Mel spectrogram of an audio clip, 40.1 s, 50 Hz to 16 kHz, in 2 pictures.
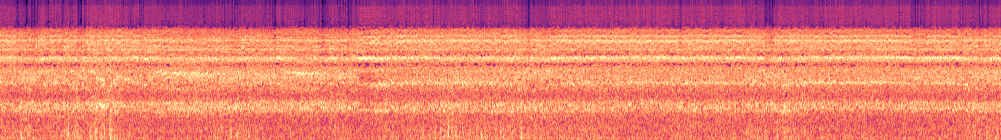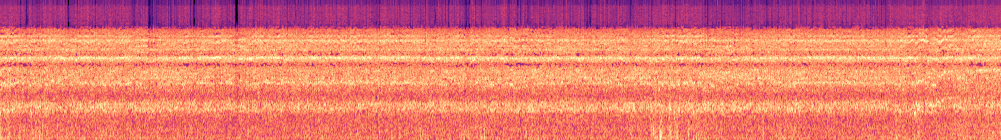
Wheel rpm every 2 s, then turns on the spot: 230, 230, 220, 220, 230, 220, 230, 230, 230, 230, 230, 230, 230, 240, 230, 230, 230, 230, 230, 280.
none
